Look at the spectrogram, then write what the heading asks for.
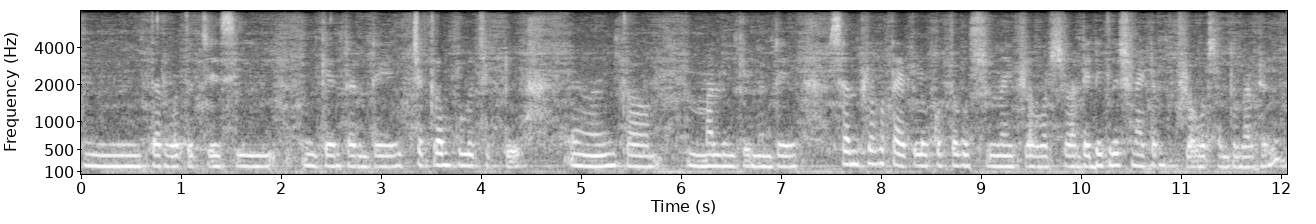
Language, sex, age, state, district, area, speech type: Telugu, female, 18-30, Telangana, Mancherial, rural, spontaneous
